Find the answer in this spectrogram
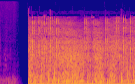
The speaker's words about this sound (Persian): امروز دوشنبه صدای تیراندازی پیام نیروهای دولتی به سوی معترضان در پیرانشهر در ولایت آذربایجان غربی شنیده شد.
